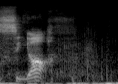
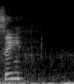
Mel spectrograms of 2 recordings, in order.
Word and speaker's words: Seath: but he told me, because I always pronounced, this dude's name is Seoth, because hey, it's got an A in there, right? Clearly that A has some point. Nope! His name is just Seath, apparently, it's just Seath, and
